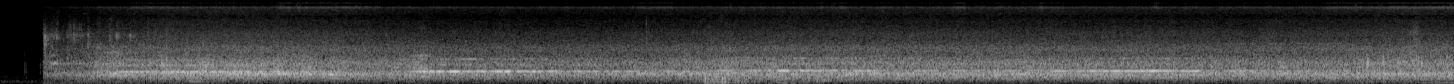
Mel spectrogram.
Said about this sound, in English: Because sure I was only listening for the howling now. I was expecting to hear some like crazy screaming. Yeah, and shit. Yeah. To me, it sounds like not an owl exactly, but then a deeper type voice underneath.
